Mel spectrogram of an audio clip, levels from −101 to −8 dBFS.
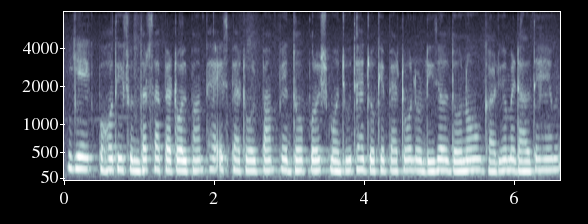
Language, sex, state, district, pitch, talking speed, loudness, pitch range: Hindi, female, Delhi, New Delhi, 185 Hz, 255 wpm, -15 LUFS, 180-195 Hz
